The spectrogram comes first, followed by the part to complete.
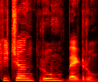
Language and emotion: Goan Konkani, neutral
